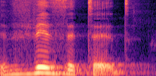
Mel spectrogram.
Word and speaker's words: visited: Então, no caso de visit no passado, a pronúncia é o ED falado normalmente. Visited.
